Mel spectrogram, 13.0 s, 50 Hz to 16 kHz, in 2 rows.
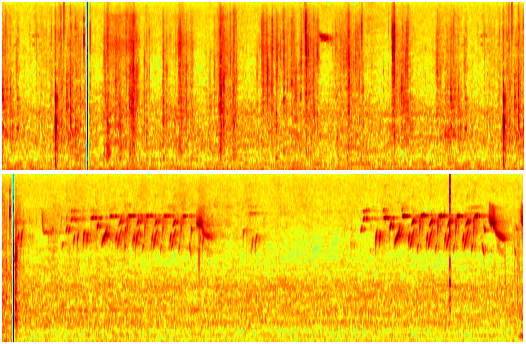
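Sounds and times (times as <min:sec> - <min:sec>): footsteps: 0:00.0 - 0:06.7
songbird singing: 0:02.6 - 0:10.0, 0:10.8 - 0:13.0.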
